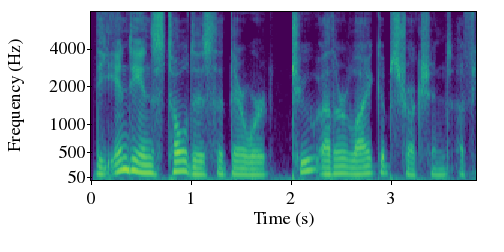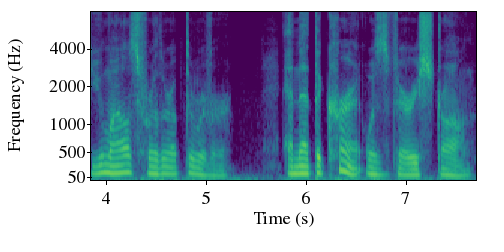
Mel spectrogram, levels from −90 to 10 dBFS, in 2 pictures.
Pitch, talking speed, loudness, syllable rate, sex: 125 Hz, 195 wpm, -18 LUFS, 5.3 syllables/s, male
